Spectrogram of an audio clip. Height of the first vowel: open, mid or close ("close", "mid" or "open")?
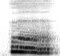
close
